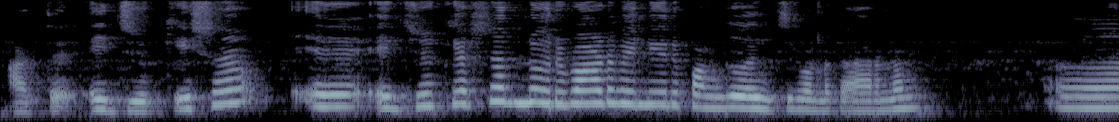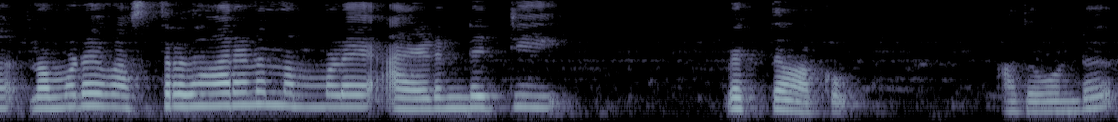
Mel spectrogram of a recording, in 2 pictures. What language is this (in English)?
Malayalam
